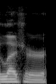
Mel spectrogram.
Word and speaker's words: Leisure: a really decent debut in in Leisure um or Leisure however uh we Americans choose to say it wrong um but while it's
